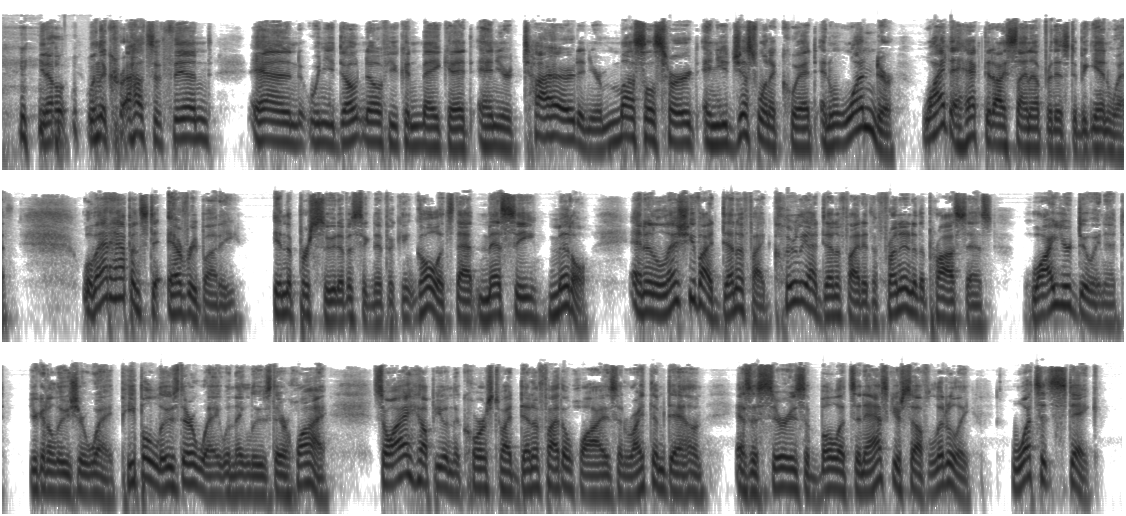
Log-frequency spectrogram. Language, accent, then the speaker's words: English; Nebraska, United States; I grew up in Nebraska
